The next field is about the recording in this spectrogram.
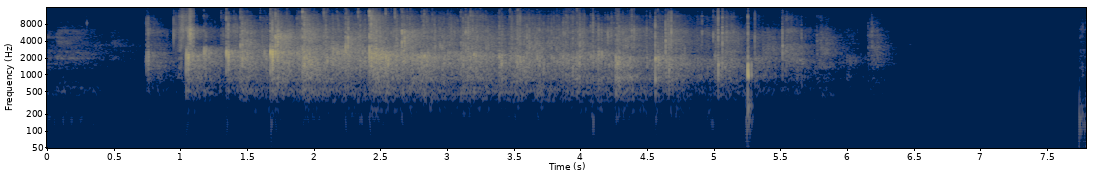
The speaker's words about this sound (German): Also das war ein schwacher Applaus, wenn man so schön liest.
